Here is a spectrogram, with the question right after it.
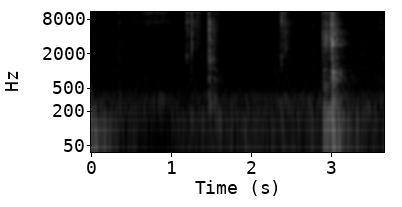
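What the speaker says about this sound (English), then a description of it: "So now we're just going to snip our yarn." Scissors snip through crochet yarn in a few quiet, separate clicks, with a single sharper cut at the end, heard close up against a silent background.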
